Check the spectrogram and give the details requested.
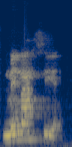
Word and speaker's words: Minasian: And then the last name is Minasian. And that's Minasian. Minasian. Now, if you wanted to read it like you were reading it, even though it's not the proper, it would be Min, M-I-N, Asian, Yeah.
